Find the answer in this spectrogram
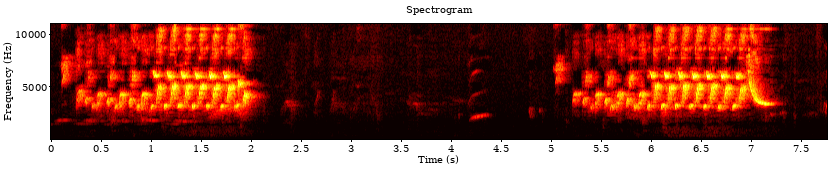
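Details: European goldfinch singing, used as a tutor song for teaching goldfinches and canaries: two rapid twittering, tinkling phrases of dense high notes, each about two seconds long, separated by a three-second pause.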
